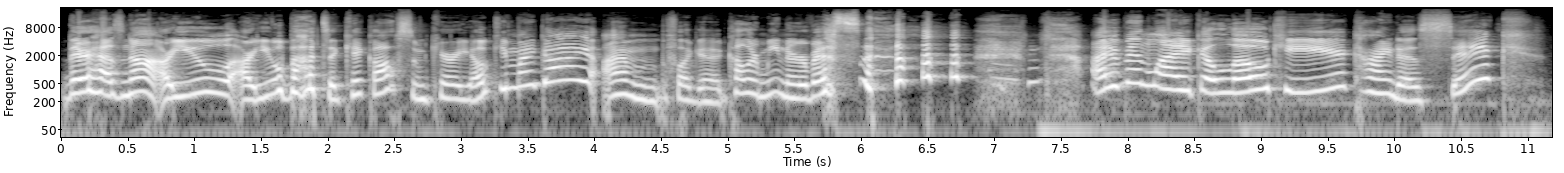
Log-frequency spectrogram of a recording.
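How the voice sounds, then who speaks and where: A woman livestreamer chatting casually with viewers, reading their messages aloud, swearing freely and laughing often, her voice raspy from allergies. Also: high-pitched, sing-song, slow pace, bright, forceful tone.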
